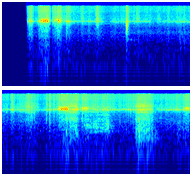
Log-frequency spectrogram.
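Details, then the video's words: A cicada in Sihanoukville, Cambodia gives a steady, high, ringing drone that swells into brighter bursts now and then. "Насекомые Камбоджи - Цикада. Insects Cambodia - Cicada."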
